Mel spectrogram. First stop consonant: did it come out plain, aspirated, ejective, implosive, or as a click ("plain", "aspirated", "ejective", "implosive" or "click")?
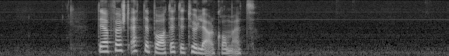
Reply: plain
